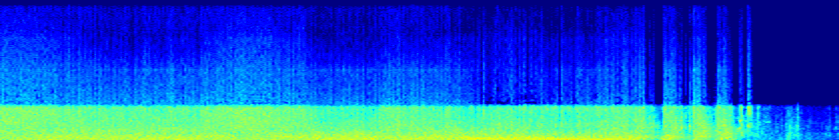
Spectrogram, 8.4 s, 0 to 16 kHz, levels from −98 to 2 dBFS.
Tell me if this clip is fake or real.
fake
